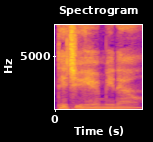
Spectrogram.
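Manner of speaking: soft, quiet voice. Retelling an experience, the speaker quotes words spoken quietly in their ear: quiet voice. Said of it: "And quietly in my ear".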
